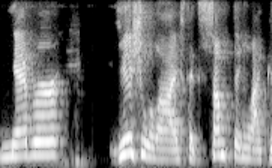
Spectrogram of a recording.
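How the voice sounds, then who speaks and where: A woman talks in a New York accent. Her pitch is fairly high. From US Northeast, Brooklyn, New York. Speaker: community advocate. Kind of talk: roundtable discussion. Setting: video call. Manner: fast.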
